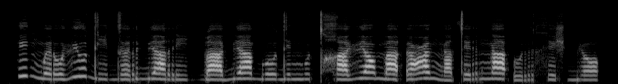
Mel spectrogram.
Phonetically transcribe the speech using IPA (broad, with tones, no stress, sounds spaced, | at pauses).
ɪ˦ ŋ͡m ə˨ ɾ o˨ vʲ o˦ d i˨ d ə˨ r bʲ a˦˨ r i˨ ɡ͡b a˨ bʲ a˧ b o˧ d ɪ˧ ŋ u˧ t χ a˧ vʲ ɑ˦ m a˧ ʔ ə˧ ʕ ə˦ ŋ a˨ t ɪ˧ r ŋ a˦ ʔ u˨ r x ɪ˧ ʃ bʲ ɔ˧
